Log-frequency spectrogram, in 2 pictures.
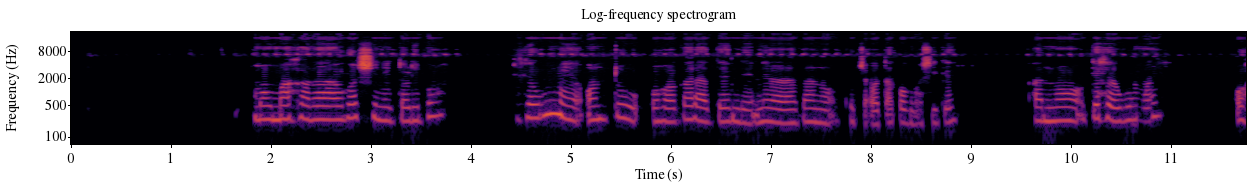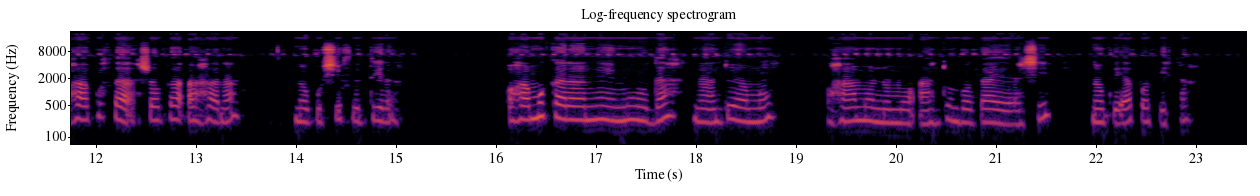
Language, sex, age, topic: Oshiwambo, female, 25-35, finance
